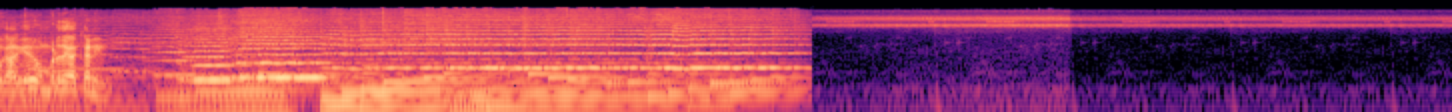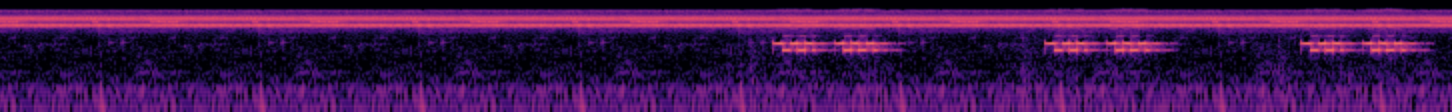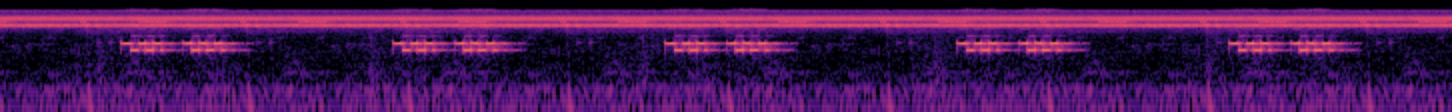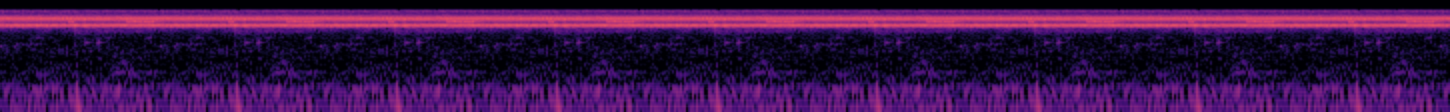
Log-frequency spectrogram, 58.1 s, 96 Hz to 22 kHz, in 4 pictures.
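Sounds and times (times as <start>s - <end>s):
crickets chirring: 8.2s - 58.0s
telephone ringing: 22.3s - 23.5s, 25.0s - 26.2s, 27.6s - 28.8s, 30.3s - 31.5s, 33.0s - 34.2s, 35.7s - 37.0s, 38.6s - 39.8s, 41.4s - 42.6s.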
